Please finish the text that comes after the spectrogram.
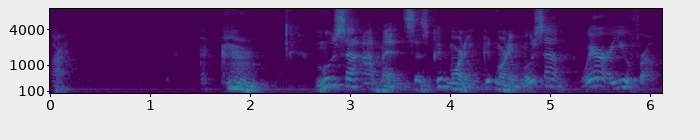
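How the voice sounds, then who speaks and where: An American man's slightly high voice swings widely in pitch and moves a little slowly as he hosts a casual English-teaching livestream. Greeting viewers, he reads their comments aloud and answers them in a chatty, informal way. The room echoes, with faint noise underneath.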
